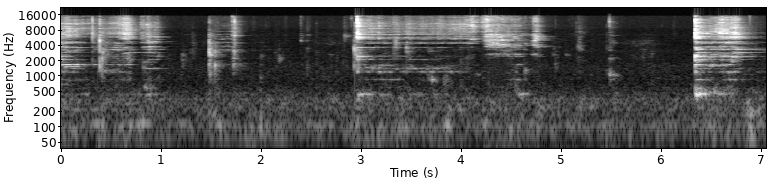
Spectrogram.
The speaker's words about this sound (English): I'm sorry. I am still eating these. I'm pretty sure my ex-roommate would probably, like, hear me eating out of the pot and would, like, want to slap me silly or something.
